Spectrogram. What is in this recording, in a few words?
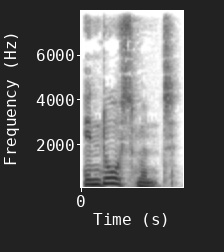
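"endorsement", British English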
